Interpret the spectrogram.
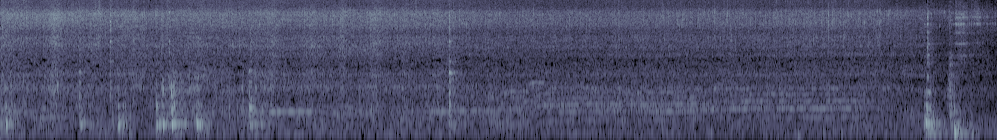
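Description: Chicken pieces frying in oil and spice paste in a pan, sizzling steadily, with occasional stirring strokes. The meat is being browned dry without added water, cooking in its own released juices.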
